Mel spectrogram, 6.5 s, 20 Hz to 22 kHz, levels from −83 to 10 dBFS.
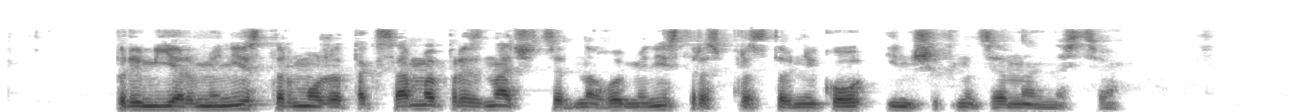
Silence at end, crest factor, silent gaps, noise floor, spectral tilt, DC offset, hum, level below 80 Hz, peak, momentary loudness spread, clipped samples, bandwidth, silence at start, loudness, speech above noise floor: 0.95 s; 18 dB; none; -68 dBFS; -4 dB/octave; under 0.1%; none; -60 dBFS; -2 dBFS; 8 LU; under 0.1%; 7.8 kHz; 0.6 s; -18 LUFS; 50 dB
